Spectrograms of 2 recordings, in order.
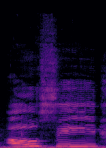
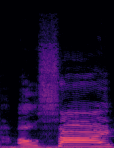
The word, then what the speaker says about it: OSCYI: pronouncing his name wrong i've been saying oci but it's really osai so i want to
